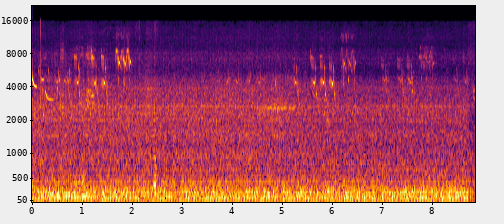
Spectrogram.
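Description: Songbirds chirping in quick bursts of short high notes, with a few falling whistles at the start, over a steady low rumble that drops away near the end.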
